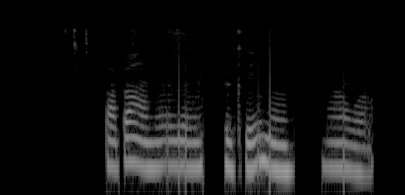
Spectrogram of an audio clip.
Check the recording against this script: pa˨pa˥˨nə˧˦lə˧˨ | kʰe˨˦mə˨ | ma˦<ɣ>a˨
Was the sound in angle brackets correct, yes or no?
no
